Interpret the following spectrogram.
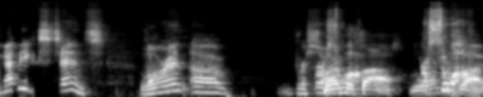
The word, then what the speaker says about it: Brossoit: I can pronounce that one easy. That makes sense. Laurent Brossoit. Brossoit. Brossoit. Brossoit.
